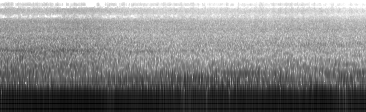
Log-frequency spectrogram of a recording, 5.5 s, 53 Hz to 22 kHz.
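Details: 1983 GMC K2500 Sierra Classic V8 barn find, first start in five years after sitting, new carb fitted earlier, fresh fuel being cycled through carb; deep steady burble at idle, no knocks or misses; normal idle, possible future carb cleaning for gummed jets.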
